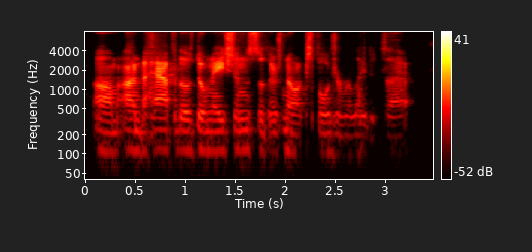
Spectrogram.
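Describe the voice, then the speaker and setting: Bright and sharp in tone, a man speaks at a very fast pace with fairly even intonation. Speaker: auditor presenter. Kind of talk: webinar presentation.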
